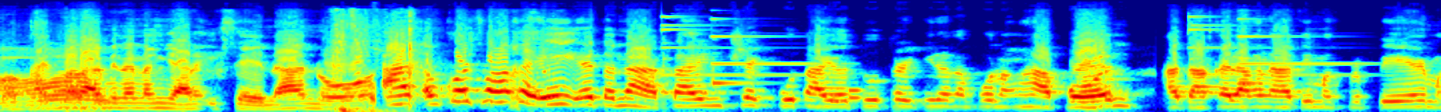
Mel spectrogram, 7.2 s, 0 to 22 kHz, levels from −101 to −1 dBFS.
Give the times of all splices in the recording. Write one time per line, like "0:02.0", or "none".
0:01.8
0:05.7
